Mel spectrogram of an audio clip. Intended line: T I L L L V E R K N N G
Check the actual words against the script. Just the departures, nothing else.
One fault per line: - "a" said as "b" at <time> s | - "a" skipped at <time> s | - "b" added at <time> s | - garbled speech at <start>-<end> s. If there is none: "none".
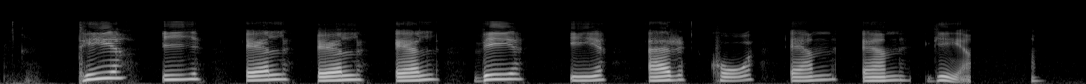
none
